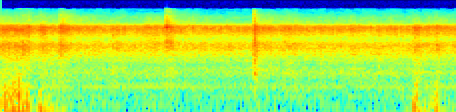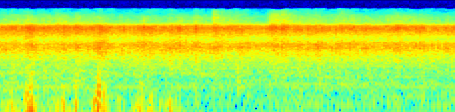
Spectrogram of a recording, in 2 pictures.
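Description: Hands and a small tool working on the metal parts of a Riso duplicator's pressure unit while a retaining clip is prised off: two sharp small clicks, then a few low knocks a second or so later, over a steady hiss.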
